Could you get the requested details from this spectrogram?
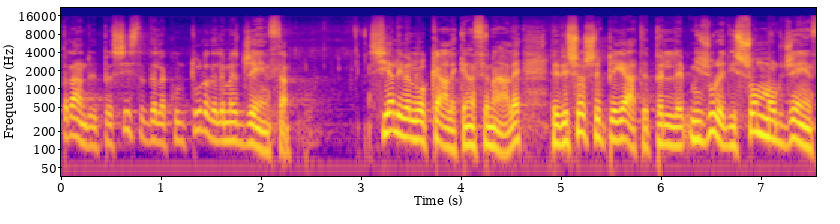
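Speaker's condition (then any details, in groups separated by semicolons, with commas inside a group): No condition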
